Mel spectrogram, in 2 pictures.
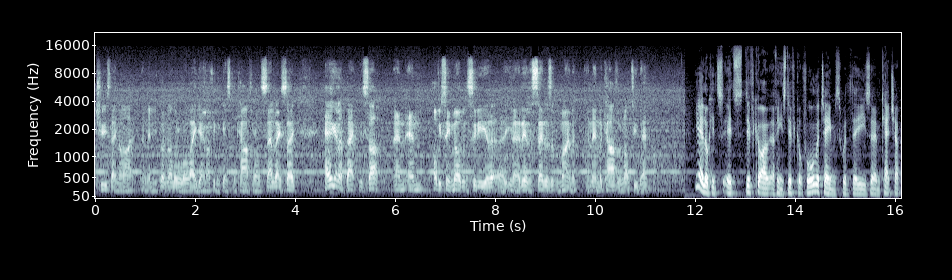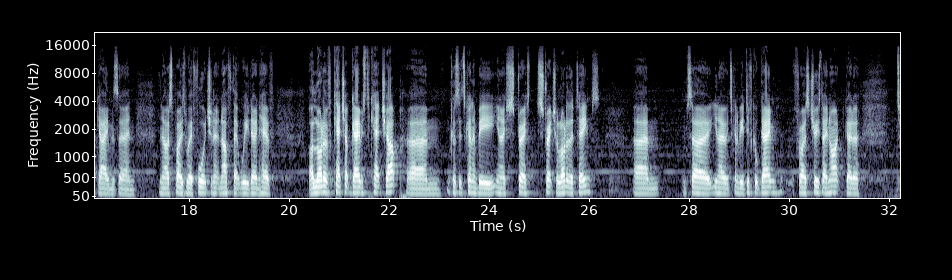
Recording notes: Post-match Press Conference | Wellington Phoenix v Adelaide United.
